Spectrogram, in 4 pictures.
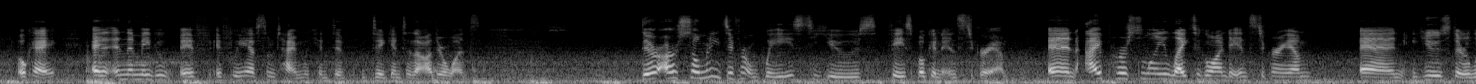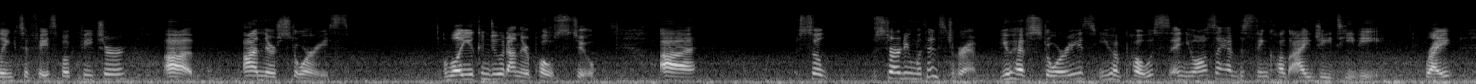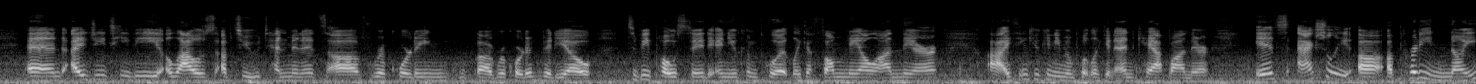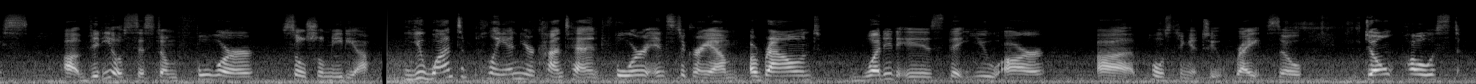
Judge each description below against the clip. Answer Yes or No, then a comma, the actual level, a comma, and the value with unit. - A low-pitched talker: No, high, 190 Hz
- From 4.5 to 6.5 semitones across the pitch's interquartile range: Yes, average, 5.3 semitones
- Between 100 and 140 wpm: No, average, 150 wpm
